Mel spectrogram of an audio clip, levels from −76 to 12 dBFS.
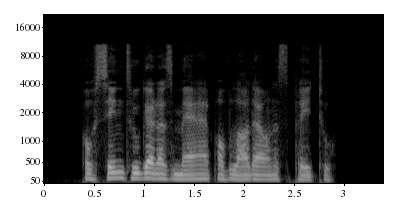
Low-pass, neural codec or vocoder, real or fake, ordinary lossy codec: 10.8 kHz; codec, 16 kHz in and 24 kHz out, 0.4 kbps, LongCat-Audio-Codec, two codebook decoder; fake; MP3, 64 kbps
